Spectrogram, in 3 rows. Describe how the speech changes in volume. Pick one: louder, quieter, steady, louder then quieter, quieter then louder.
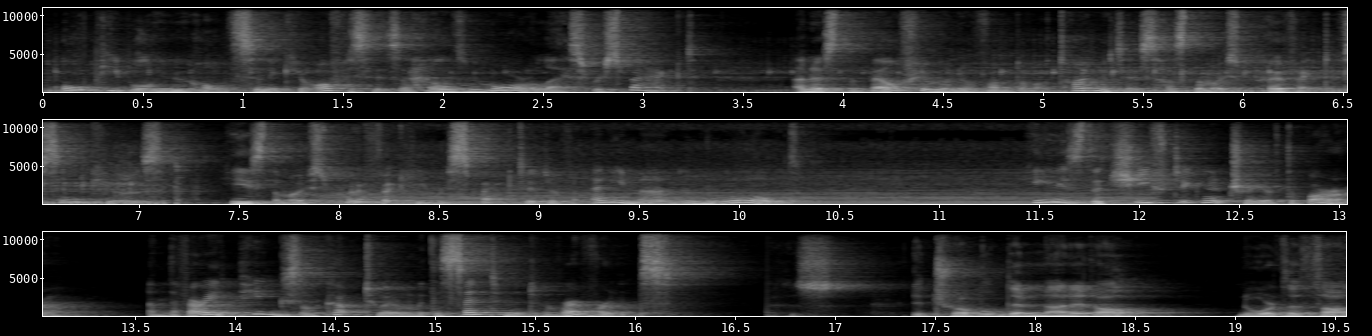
steady.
